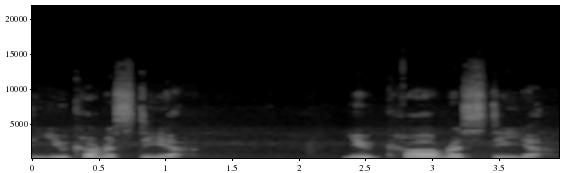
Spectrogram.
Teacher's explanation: then there's another iota and an alpha and we remember that that's not actually a diphthong that's just two vowels next to each other so this word is eucharistia eucharistia so there are five syllables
